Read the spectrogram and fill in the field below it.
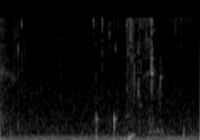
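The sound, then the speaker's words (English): Someone drinking root beer flavored water: a few soft, wet sips and swallows with faint liquid squishing in the mouth, quiet and unaccompanied by speech. “Root beer flavored water.”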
